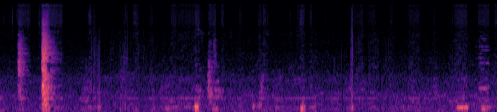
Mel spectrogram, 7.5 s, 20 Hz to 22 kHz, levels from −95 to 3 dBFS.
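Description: From 1.37 to 2.23 s and again from 5.12 to 5.85 s, loose connector crackle breaks into the speech: a worn contact intermittently opens, chopping the signal into an irregular scratchy burst. The waveform shows jagged dropouts and spikes, and the spectrogram shows scattered broadband vertical streaks.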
